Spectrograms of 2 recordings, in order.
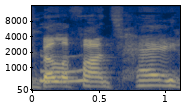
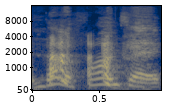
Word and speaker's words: Belafonte: Well, darling, it's Belafonte, honey. Oh, excuse me, Belafonte. Yes, honey, you got to add the Put the little accent on there.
